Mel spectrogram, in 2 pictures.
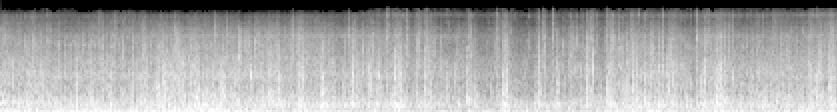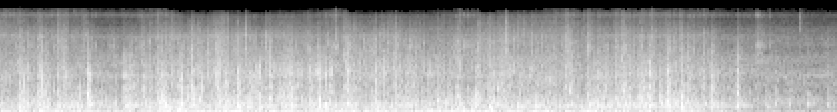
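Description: Wind rumbles loudly past the rider.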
